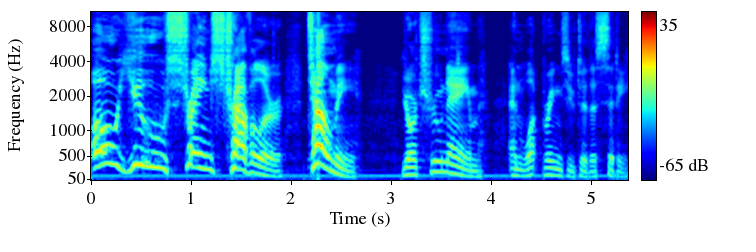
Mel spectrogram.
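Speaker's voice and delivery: big, loud, high booming proclamation. Storyteller voicing the Guardian questioning a strange traveler, big Guardian voice. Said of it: "she puts on a big voice".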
